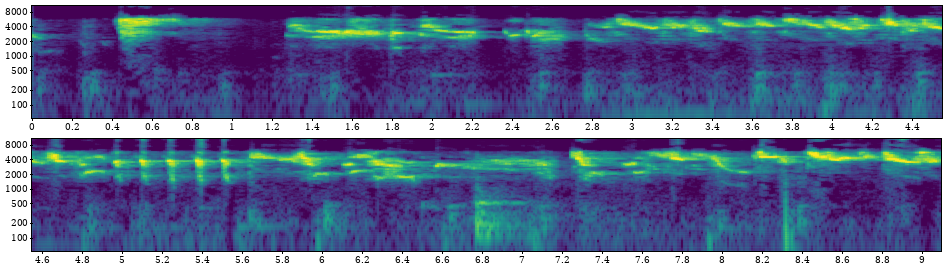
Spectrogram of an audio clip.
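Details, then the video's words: Pleci (oriental white-eye) in sustained gacor song: an opening chirp, a short gap, then nearly eight seconds of fast, varied, high twittering and trilled phrases that grow denser toward the middle. "PLECI GACOR DORR Suara Mantap abis"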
